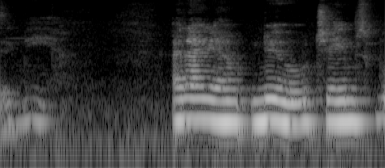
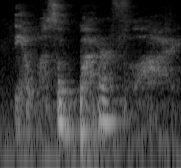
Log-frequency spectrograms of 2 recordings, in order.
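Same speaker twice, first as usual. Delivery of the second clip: whisper; 16 dB quieter, faster than usual. A narrator's reading. Narrator hushes at butterfly.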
